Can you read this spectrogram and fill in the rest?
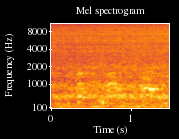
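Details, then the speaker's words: Presto pressure canner with tomatoes on outdoor LP three-burner hotplate, burner wide open, venting (blowing off steam) phase with four minutes to go: steady even hiss of steam from the vent, no sputtering, before weight goes on; normal venting. "anyway she's canning tomatoes and right now we are in the blowing off steam phase or venting"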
